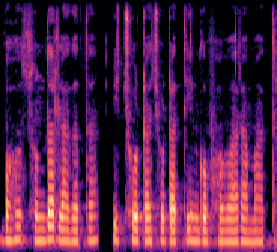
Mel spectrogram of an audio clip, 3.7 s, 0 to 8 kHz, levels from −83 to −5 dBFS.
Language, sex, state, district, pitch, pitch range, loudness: Hindi, male, Bihar, Gopalganj, 140 Hz, 135-145 Hz, -20 LUFS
